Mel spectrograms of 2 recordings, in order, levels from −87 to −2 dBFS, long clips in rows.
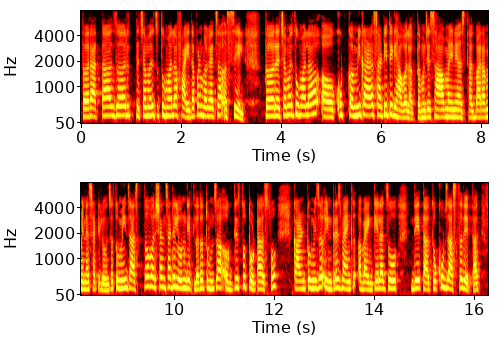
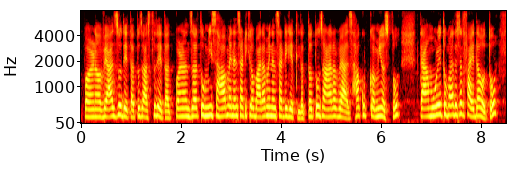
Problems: background sounds at intervals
